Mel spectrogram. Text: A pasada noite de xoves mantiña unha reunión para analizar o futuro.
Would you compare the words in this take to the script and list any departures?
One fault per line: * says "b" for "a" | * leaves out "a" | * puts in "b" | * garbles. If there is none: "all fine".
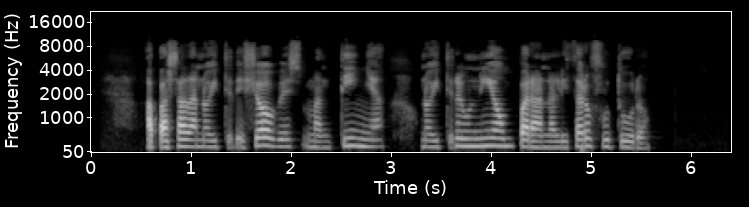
* says "noite" for "unha"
